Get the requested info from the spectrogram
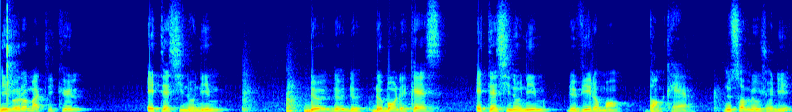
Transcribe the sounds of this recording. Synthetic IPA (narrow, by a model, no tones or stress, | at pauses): nymeɾomat̪ikyl | et̪ɛsinɔnim | d̪ədədəd̪əbɔ̃d̪ekɛs | et̪ɛsinɔnimd̪əviʁmɑ̃ | bɑ̃kɛʁnusɔmoʒuʁd̪wi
